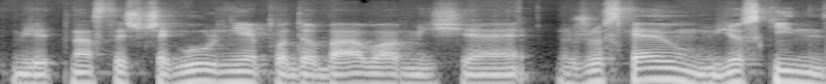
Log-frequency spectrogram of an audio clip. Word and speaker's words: Joskin: mi się bardzo podobały 19 szczególnie podobała mi się Joskin w zależności jak to wymawia od będę mówi joskin żoskę jak już tak będzie po francusku ta żoskę mi się podobała zawsze.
